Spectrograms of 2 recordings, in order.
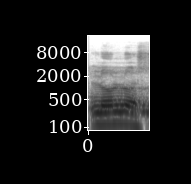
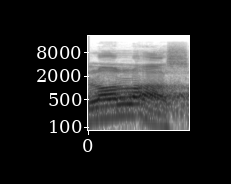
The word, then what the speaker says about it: lulus: 1000 lama-lama tinggal tiga ini lulus bukan lolos lolos lolos sama lulus tu hurufnya sama lam wau lam wau Sin cuman cara baca doang ini beda itu bisa begitu saudara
